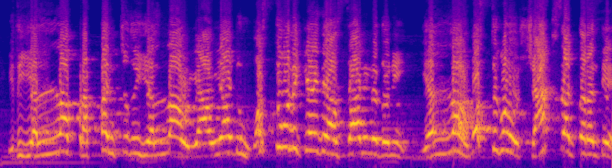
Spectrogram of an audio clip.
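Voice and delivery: high, loud sermon climax; full-force preaching. Real, not acted. Preacher declaring that all creation will bear witness, full-force preaching. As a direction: proclaim it urgently to the whole hall.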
